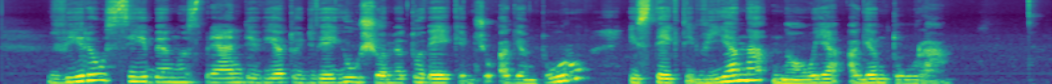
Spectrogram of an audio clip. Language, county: Lithuanian, Kaunas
